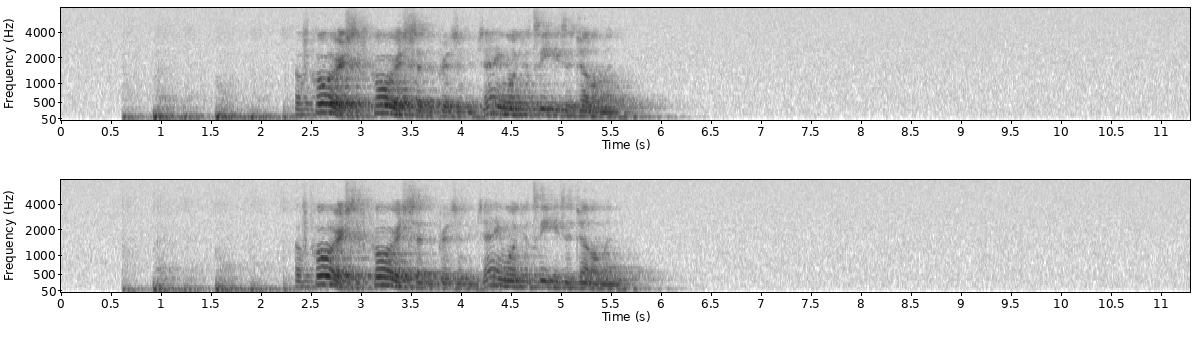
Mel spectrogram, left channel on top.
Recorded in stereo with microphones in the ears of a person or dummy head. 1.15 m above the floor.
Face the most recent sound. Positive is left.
turn(degrees=-15)  # may be behind; listen again after turning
